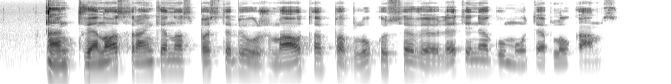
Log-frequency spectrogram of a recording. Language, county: Lithuanian, Klaipėda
